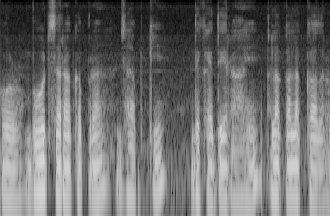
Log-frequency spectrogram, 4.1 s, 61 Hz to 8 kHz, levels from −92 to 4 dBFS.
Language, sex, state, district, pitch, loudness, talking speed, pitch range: Hindi, male, Arunachal Pradesh, Papum Pare, 95 Hz, -20 LUFS, 190 wpm, 90-105 Hz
